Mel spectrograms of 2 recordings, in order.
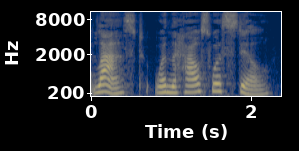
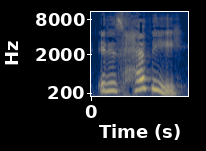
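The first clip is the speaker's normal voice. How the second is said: shouted; 7 semitones higher than usual. A narrator's reading. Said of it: "he shouted".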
